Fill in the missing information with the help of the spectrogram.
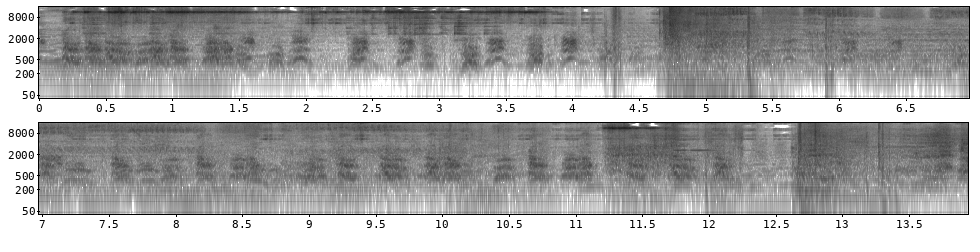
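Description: Many dogs barking over a dramatic music score, with two loud crashing bursts of noise, one about five seconds in and one near the end.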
